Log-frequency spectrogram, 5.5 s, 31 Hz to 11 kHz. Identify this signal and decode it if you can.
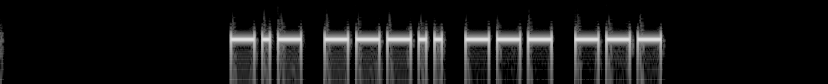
Morse code, heard as a keyed tone, about 21 wpm, 700 Hz. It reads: K8OO
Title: Speed Racing - USA Call Signs 17wpm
